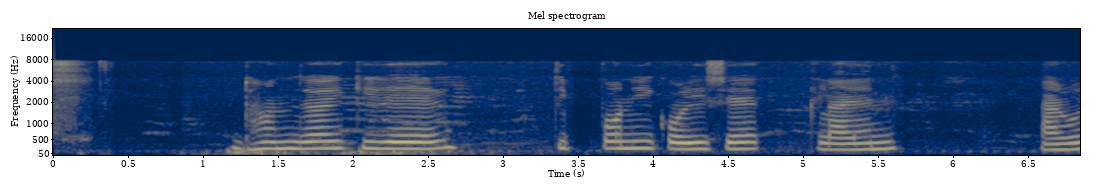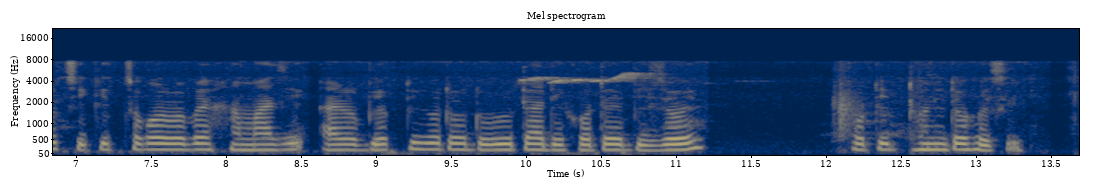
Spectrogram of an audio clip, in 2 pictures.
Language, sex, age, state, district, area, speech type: Assamese, female, 60+, Assam, Dhemaji, rural, read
